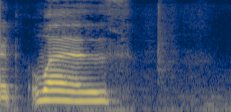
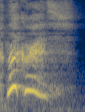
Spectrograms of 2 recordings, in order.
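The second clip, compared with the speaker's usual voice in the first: much higher, louder shouted blurt; blurting sweet tooth; 13 semitones higher, 5 dB louder than usual. Acted. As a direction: blurt it out from the back row.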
